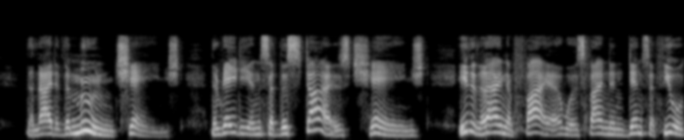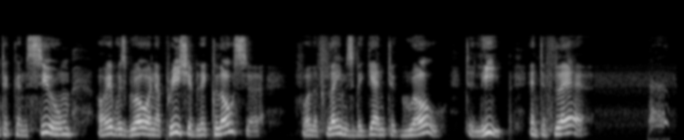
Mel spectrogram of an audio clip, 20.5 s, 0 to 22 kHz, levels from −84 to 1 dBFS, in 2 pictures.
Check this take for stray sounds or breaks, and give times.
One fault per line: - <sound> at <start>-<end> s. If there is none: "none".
- bark at 20.0-20.3 s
